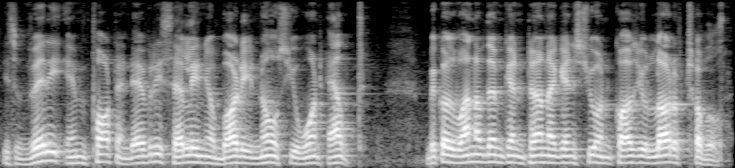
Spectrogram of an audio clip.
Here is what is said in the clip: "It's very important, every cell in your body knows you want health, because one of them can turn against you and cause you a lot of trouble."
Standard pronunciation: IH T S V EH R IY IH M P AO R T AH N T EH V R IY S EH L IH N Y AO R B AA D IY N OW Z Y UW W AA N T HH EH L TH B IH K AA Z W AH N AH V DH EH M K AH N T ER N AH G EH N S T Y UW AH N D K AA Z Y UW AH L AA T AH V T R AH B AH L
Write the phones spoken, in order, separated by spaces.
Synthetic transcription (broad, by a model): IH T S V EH R IY IH M P AO R T AH N T EH V R IY S EH L IH N Y AO R B AA D IY N OW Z Y UW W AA N T HH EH L T B IH K AA Z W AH N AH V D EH M K AH N T ER N AH G EH N S T Y UW AH N D K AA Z Y UW AH L AA T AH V T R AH B AH L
